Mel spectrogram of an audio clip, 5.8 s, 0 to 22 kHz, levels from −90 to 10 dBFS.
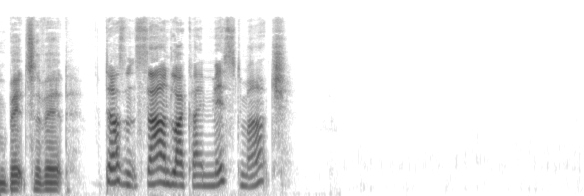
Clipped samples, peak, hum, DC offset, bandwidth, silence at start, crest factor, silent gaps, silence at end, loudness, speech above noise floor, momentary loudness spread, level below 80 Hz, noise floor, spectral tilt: under 0.1%; -6 dBFS; none; under 0.1%; 15.5 kHz; 0 s; 22 dB; none; 3 s; -22 LUFS; 62 dB; 15 LU; -72 dBFS; -85 dBFS; -3 dB/octave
